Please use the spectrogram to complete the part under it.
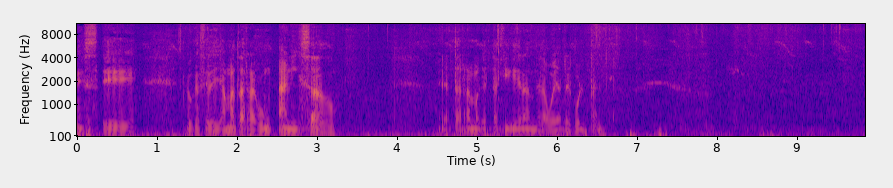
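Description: Scissors snip through grass.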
